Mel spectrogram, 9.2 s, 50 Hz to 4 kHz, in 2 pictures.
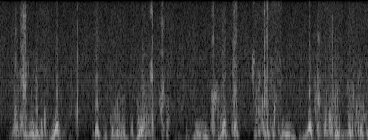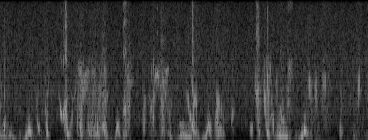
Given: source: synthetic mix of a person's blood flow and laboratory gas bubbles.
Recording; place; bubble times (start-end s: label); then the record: Doppler ultrasound of blood flow; precordium
0.14-0.61 s: bubbles
0.93-1.00 s: bubbles
1.15-1.27 s: bubbles
1.37-1.58 s: bubbles
1.62-1.96 s: bubbles
1.98-2.14 s: bubbles
2.63-2.84 s: bubbles
2.88-3.00 s: bubbles
3.14-3.52 s: bubbles
3.91-4.71 s: bubbles
5.04-5.24 s: bubbles
5.31-5.97 s: bubbles
6.12-6.27 s: bubbles
6.37-6.75 s: bubbles
6.92-7.09 s: bubbles
7.26-7.44 s: bubbles
7.48-7.54 s: bubbles
7.72-8.27 s: bubbles
8.44-8.73 s: bubbles
8.84-8.91 s: bubbles
9.05-9.12 s: bubbles
9.18-9.21 s: bubbles
From the record:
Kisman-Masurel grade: 343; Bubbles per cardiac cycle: rolling drumbeat, 9 or more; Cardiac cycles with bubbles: 100%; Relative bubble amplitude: loud (0.450 to 0.775); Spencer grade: 3 (all of the cardiac periods contain showers or single bubble signals, but not dominating or overriding the cardiac motion signals); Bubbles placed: only in the low amplitude regions of the cardiac cycle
